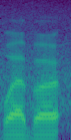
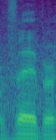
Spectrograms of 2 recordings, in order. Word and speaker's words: Weber: Nice job, Weber. Or Weber, sorry. It's German. W's are pronounced as V's.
